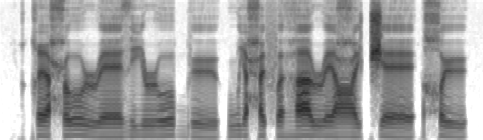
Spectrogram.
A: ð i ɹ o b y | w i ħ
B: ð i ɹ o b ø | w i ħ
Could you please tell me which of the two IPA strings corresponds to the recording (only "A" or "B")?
B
